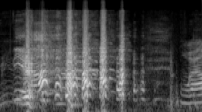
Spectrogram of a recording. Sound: laughter

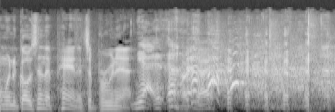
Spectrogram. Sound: giggles

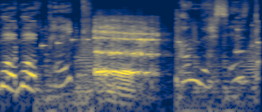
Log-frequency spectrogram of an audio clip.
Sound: burps

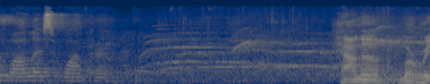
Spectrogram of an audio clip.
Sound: crowd applauding

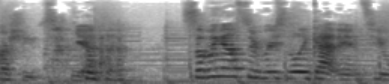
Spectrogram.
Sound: laughing

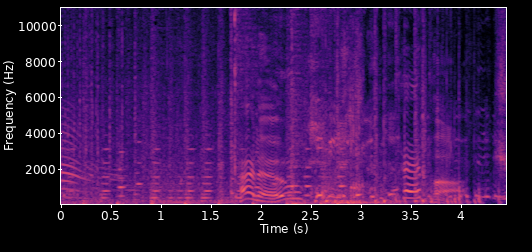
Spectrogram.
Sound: children giggling

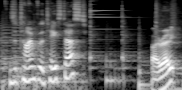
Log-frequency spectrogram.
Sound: bell dings

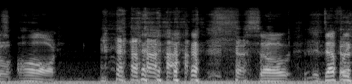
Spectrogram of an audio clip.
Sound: laughter

